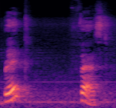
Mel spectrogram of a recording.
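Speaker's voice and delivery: BREAKFAST split in two, with a long gap between break and fast; syllable by syllable. Shown as a demonstration. Teacher counting syllables for pupils, broken into syllables. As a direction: say BREAKFAST as two separate beats. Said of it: "how many syllables are there".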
